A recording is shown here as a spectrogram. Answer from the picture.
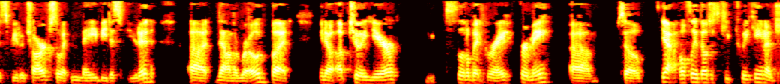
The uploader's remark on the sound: Webinar Replay – Audio from an earlier webinar with experts from Chargebacks911 .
